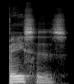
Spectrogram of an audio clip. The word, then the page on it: bases: American English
